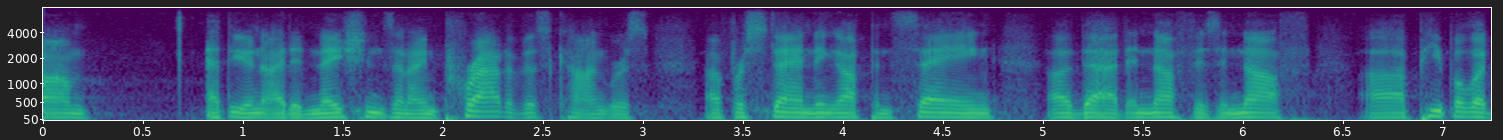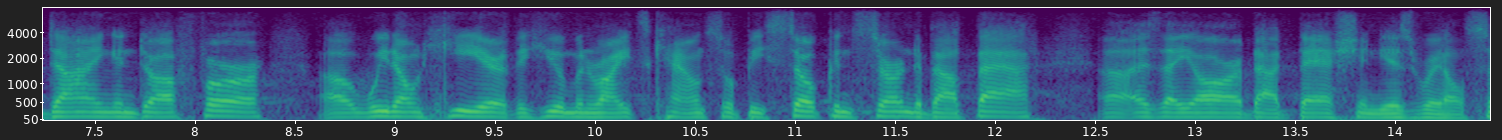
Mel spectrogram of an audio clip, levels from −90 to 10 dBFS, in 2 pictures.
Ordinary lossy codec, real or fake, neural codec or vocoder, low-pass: Opus, 24 kbps; fake; codec, 16 kHz in and 24 kHz out, 1 kbps, XY-Tokenizer; 7.2 kHz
